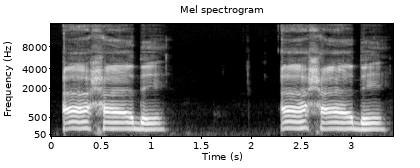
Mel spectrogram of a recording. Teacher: আহা দাল দুই পেশ দুন দালকে ওয়াকফুর ক্ষেত্রে সাকিন করে ফেলবো দাল যেহেতু কলকলার হরফ নিচের দিকে ধাবিত করে ধাক্কা দিয়ে সাকিন করে ফেলবো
